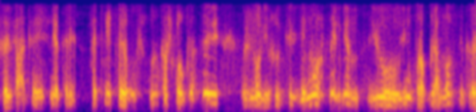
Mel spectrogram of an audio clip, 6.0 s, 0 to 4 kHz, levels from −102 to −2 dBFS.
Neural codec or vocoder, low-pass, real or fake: codec, 24 kHz, 1.5 kbps, HILCodec; 3.6 kHz; fake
